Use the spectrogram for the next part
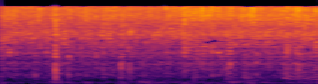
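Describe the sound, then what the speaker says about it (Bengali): Fish sizzles in hot oil in a pan, a dense continuous crackling fry heard up close and fairly loud, with a few faint utensil knocks. "আর এই যে মাছ ভাজা হচ্ছে,"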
